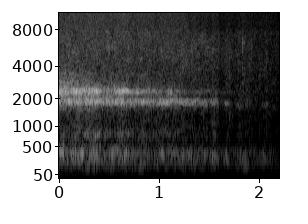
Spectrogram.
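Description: A long, slow breath out, a soft steady hiss that fades away over about two seconds.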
